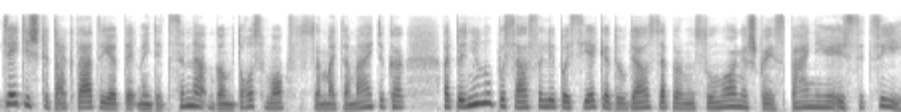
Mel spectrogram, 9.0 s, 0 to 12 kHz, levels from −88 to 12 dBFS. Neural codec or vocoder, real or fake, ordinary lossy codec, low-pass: codec, 16 kHz, 0.5 kbps, FunCodec, trained on Chinese and English, 25 frames a second; fake; AAC, 64 kbps; 7.2 kHz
